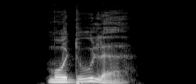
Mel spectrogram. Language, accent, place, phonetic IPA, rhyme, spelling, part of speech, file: German, Germany, Berlin, [moˈduːlə], -uːlə, Module, noun, De-Module2.ogg
- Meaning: nominative genitive accusative plural of Modul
